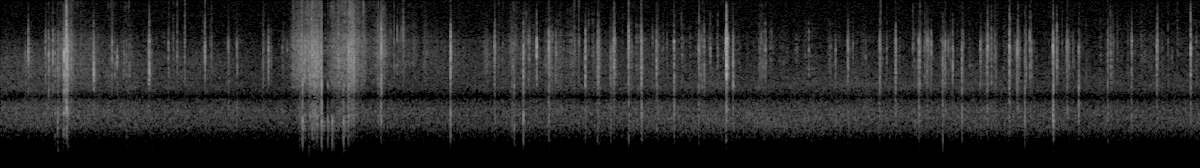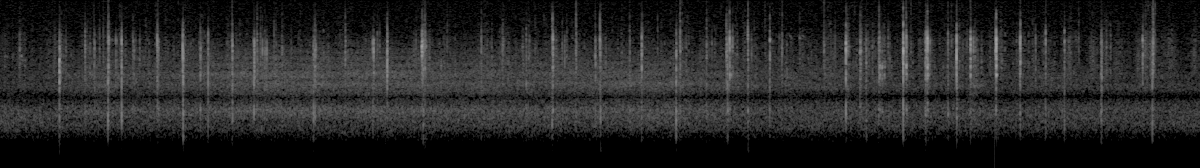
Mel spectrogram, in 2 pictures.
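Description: Rock pigeons pecking at black sunflower seeds in a feeder tray: a steady run of quick, irregular clicks and rattles of beaks striking seeds and hulls, with a brief louder rustle about four seconds in.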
